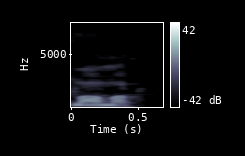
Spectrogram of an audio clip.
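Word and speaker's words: Mma: Och det stavas med dubbel M sen A. Men det uttalas mamma.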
